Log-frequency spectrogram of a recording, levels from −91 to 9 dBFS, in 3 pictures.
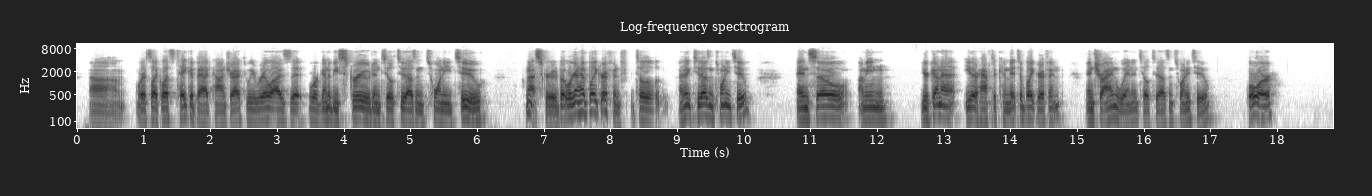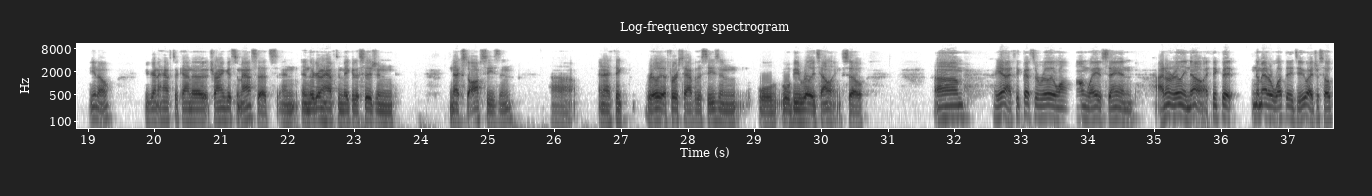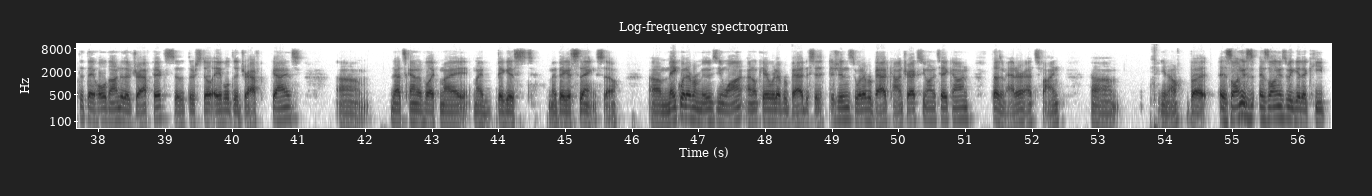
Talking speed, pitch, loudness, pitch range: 200 wpm, 110 Hz, -17 LUFS, 105-135 Hz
